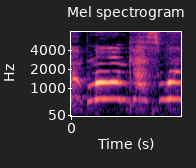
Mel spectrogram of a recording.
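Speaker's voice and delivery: loud, high-pitched, gushing excitement.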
